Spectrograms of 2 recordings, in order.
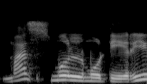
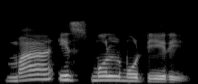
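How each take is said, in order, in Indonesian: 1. Kedua kata menyatu tanpa vokal 'i' yang terpisah. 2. Vokal 'i' yang terpisah dilafalkan sebelum 'smul'. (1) "Jadi langsung masmul mudiri"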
